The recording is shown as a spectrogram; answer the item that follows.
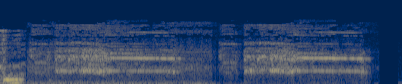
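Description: A rooster crowing twice, two long held calls of about two seconds each, the first about a second in and the second about halfway through.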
